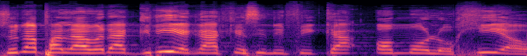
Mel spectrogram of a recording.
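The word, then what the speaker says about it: ὁμολογία: profesión mirémoslo es una palabra griega que significa homología o que se pronuncia homología o haciendo una trasliteración aquí al español qué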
